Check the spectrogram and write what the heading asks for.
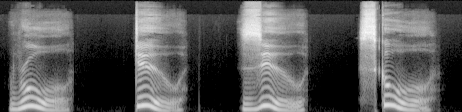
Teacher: This is the long tense ooh sound. The lips round, the tongue raises high and back, and the sound lasts longer. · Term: long tense /uː/ sound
